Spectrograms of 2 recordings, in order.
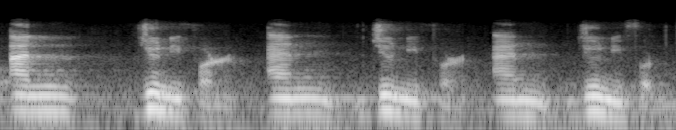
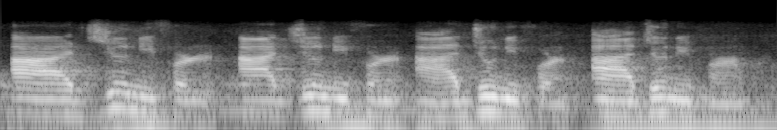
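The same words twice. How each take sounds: First: An uniform broken between an and "yuniform"; cut fluency. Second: A uniform glided together as "ayuniform"; more fluid. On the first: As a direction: stop on the N of an before uniform. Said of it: "Yo corto la fluidez". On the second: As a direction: let a flow straight into the Y of uniform. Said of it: "la pronunciación suena más fluida". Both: Shown as a demonstration.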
